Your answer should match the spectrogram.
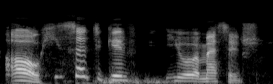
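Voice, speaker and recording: Casting: woman for a good-natured, bemused teenage boy in amateur theater; animated intonation, slow casual delivery. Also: deep voice, no room sound, full character voice. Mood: offhand.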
